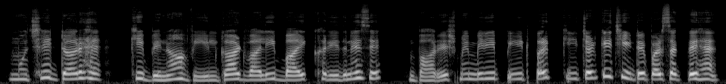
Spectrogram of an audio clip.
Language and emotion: Hindi, fearful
